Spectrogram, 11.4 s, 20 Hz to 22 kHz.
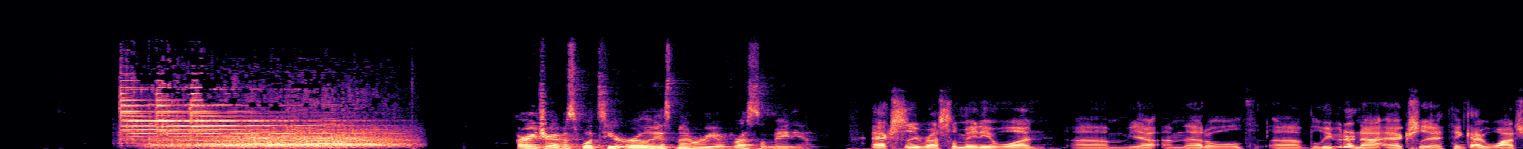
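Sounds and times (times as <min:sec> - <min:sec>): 
bell ringing with a sharp metallic clang: 0:00.9 - 0:02.8
speech: 0:03.9 - 0:11.4.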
